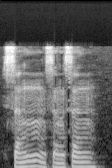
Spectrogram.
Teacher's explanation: 头字伫讲甲读拢爱变做第一声调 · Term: 三连音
